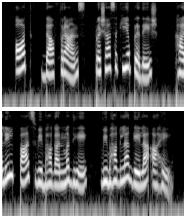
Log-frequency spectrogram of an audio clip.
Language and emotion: Marathi, neutral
